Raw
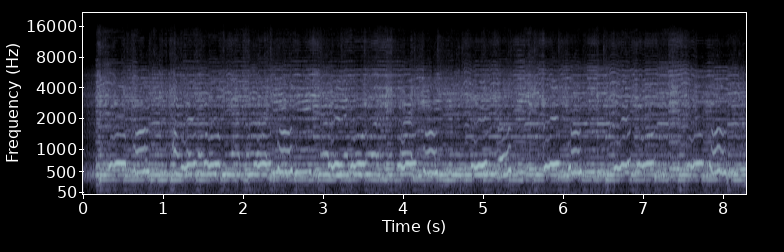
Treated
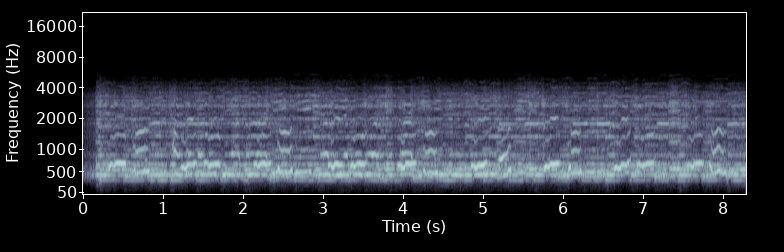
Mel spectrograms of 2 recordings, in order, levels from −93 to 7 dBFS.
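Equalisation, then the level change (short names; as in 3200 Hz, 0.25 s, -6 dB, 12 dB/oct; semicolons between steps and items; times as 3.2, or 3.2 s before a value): air absorption 380 m; speaker cabinet 370–3100 Hz, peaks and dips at 410 Hz +5 dB, 580 Hz +6 dB, 830 Hz +7 dB, 1200 Hz +7 dB, 1800 Hz +9 dB, 2600 Hz +6 dB; +5.5 dB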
